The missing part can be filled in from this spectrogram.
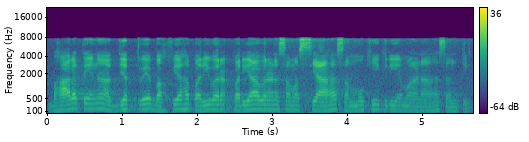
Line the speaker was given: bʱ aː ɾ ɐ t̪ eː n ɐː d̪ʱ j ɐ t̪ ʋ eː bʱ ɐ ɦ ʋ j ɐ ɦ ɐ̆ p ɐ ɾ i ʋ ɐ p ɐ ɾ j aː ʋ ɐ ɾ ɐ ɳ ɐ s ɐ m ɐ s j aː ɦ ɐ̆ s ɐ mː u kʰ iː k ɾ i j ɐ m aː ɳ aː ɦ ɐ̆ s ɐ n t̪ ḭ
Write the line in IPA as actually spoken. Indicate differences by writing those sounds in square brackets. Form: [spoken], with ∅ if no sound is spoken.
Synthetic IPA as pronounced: bʱ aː ɾ ɐ t̪ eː n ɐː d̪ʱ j ɐ t̪ ʋ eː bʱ ɐ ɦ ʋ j ɐ ɦ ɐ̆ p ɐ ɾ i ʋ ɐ p ɐ ɾ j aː ʋ ɐ ɾ ɐ ɳ ɐ s ɐ m ɐ s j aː ɦ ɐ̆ s ɐ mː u kʰ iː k ɾ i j ɐ m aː ɳ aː ɦ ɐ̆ s ɐ n t̪ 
